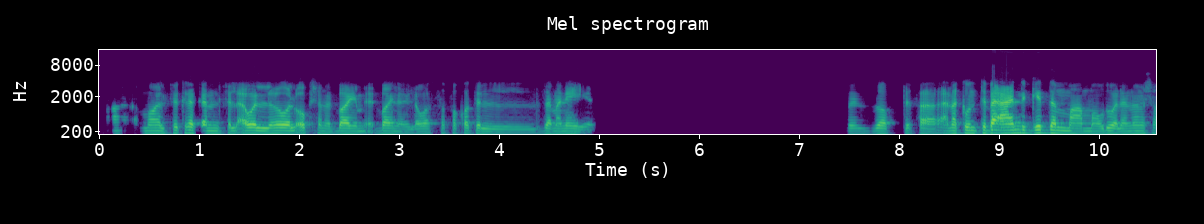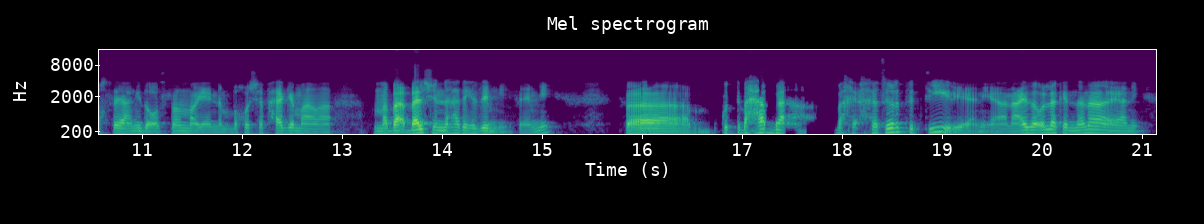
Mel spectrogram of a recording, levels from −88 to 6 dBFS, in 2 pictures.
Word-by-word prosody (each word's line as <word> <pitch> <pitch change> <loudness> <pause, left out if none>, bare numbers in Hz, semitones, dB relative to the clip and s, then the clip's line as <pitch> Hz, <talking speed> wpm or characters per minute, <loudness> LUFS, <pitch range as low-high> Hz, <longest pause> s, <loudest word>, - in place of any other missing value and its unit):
آه، 120 - -7 0.2
ما 120 - -5
هو - - 0
الفكرة 130 +3 -2
كان 120 -1 0
في 115 - -20
الأول 125 +1 +4
اللي 115 0 +2
هو 125 0 +5
الoption - - -16
الbim 110 0 0
الbinary، - - -6 0.2
اللي 105 +1 -8
هو 110 - -2
الصفقات 120 +1 -8
الزمنية. 105 0 -5 2.5
بالضبط، 115 0 -5
فأنا 120 +1 0
كنت 130 +2 0
بأَعَنِد 135 0 +7
جدًا 140 +1 +4
مع 120 -3 0
الموضوع، 110 +1 -2
لأن 110 +1 -3
أنا 115 0 -3
شخصية 115 0 -4
عنيدة 115 0 -2
أصلًا 115 +2 -7
ما 115 -2 -4
يعني 105 0 -5
لمّا 105 0 -11
باخش 125 +4 -8
بحاجة 120 +1 0
ما 105 -3 -5 0.4
ما 115 0 -1
باقبلش 135 +4 +7
إنها 130 0 -1
تهزمني، 115 -5 -3
فاهمني. 115 +9 -9 0.7
فكنت 110 - +1
باحب - - +2
أ - - +5 0.5
باخ - - -7
خسرت 175 +7 -2
كتير، 180 +4 -3
يعني - - -6
أنا 105 +1 -4
عايز 130 +4 +3
أقول 145 - +2
لك 145 -3 +2
إن 125 0 -2
أنا 145 0 +2
يعني 115 -1 -5
115 Hz, 150 wpm, -24 LUFS, 110-125 Hz, 2.5 s, بأَعَنِد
